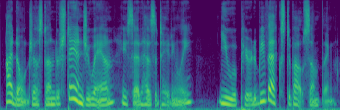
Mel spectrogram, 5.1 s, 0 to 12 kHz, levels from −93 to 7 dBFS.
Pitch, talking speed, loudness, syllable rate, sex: 215 Hz, 190 wpm, -18 LUFS, 6.2 syllables/s, female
